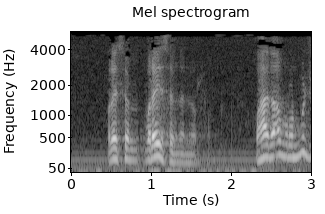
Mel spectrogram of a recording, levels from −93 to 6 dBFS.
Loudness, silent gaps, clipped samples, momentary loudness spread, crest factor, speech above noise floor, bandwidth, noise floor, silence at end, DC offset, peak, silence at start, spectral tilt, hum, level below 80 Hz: -21 LUFS; none; under 0.1%; 18 LU; 20 dB; 23 dB; 5.4 kHz; -44 dBFS; 0 s; under 0.1%; -4 dBFS; 0.3 s; -8.5 dB/octave; 50 Hz at -50 dBFS; -52 dBFS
